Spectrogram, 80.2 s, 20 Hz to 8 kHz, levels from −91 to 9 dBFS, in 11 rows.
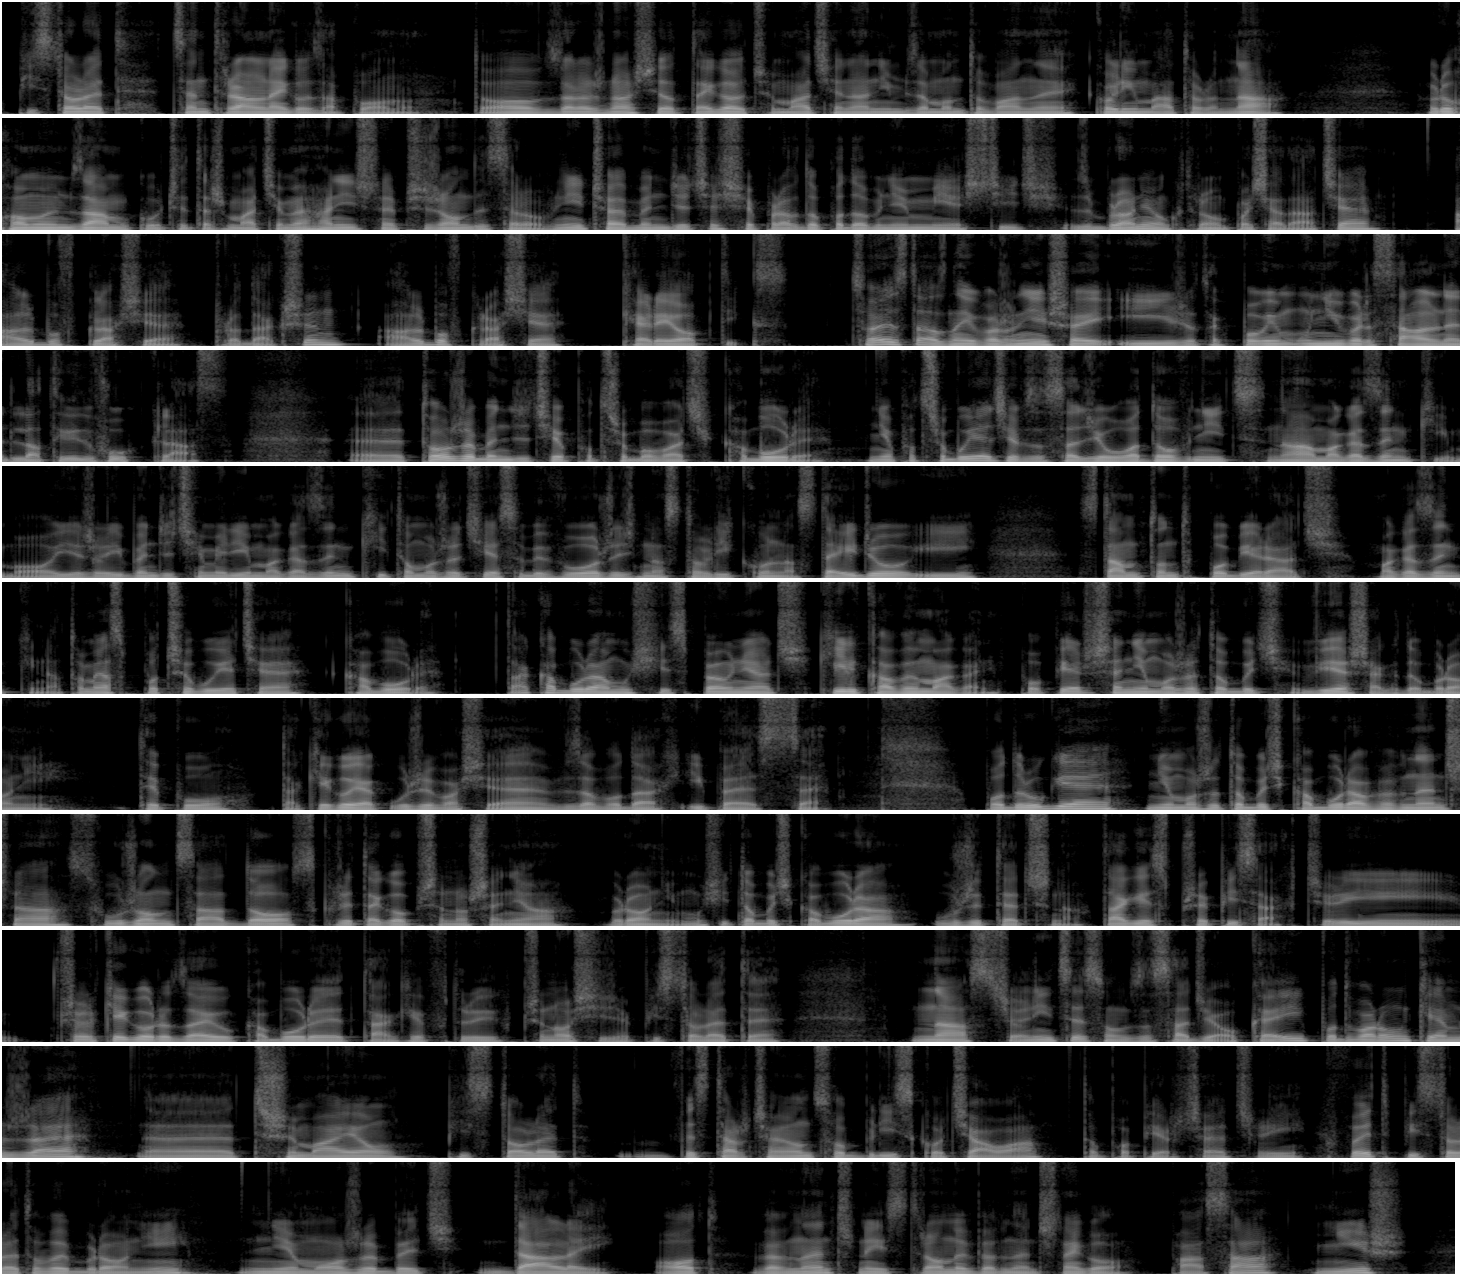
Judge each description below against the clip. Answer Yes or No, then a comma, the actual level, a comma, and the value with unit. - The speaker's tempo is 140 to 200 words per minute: No, average, 130 wpm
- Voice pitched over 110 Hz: No, low, 105 Hz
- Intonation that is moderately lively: No, narrow, 2.3 semitones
